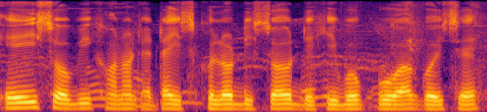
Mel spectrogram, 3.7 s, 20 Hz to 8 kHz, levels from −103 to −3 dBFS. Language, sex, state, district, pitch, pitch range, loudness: Assamese, male, Assam, Sonitpur, 115 Hz, 115-120 Hz, -16 LUFS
